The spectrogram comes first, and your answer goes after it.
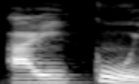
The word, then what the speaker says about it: iQOO: tahu sama brand Aiko bacanya ini aiku ya Aiko tapi tulisannya iqoo jadi ini adalah sub rem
